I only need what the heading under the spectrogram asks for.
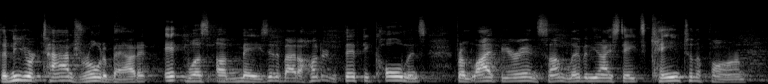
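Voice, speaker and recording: This man sounds animated and speaks very fast, with hardly any pauses. His pitch is fairly high, with ordinary variation. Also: big swings in loudness. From Kentucky, Lexington area. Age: 60s. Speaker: farmer and business founder. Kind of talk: presentation to an audience.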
